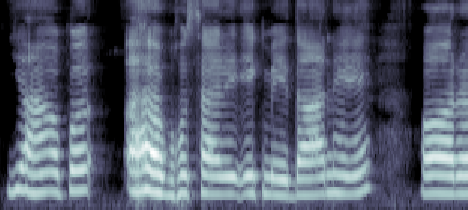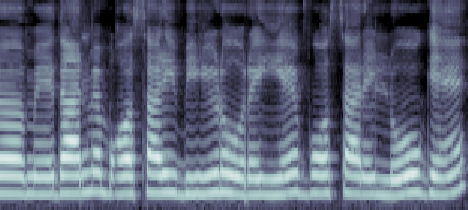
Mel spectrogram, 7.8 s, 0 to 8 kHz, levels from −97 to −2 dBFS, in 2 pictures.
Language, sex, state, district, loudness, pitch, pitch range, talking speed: Hindi, female, Bihar, Gaya, -19 LUFS, 255 Hz, 245-270 Hz, 160 wpm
